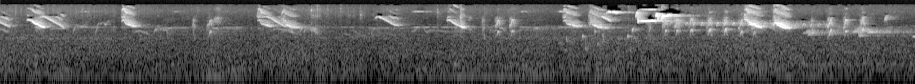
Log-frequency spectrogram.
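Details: Two wild turkey chicks, survivors of a spring brood of twelve, peep near their mother in the California Sierra foothills while eating seeds fallen from a feeder, giving thin, high, downslurred whistles in quick overlapping bursts; the chicks are wary of chainsaw noise.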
